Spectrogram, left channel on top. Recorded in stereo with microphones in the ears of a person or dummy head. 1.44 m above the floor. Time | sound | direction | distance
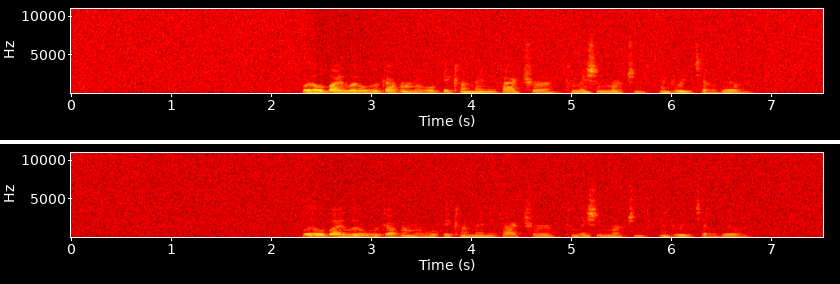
2.3 | a man speaking | 40° left (ahead or behind) | 1.7 m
